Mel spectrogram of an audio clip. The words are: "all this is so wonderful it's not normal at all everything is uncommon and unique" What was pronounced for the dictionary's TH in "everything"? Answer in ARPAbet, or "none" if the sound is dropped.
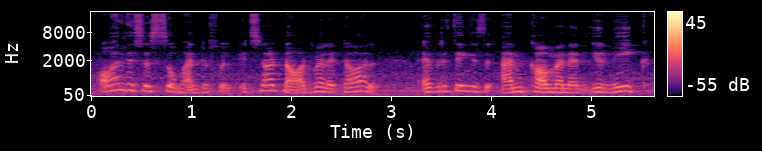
T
